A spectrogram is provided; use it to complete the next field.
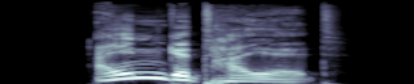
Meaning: past participle of einteilen
- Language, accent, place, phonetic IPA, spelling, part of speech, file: German, Germany, Berlin, [ˈaɪ̯nɡəˌtaɪ̯lt], eingeteilt, verb, De-eingeteilt.ogg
